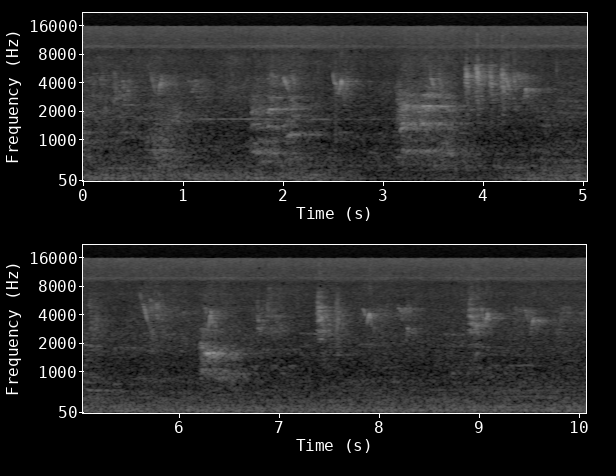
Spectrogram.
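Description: Small birds chirping in short, high calls throughout, over a low steady background hum. A few louder, lower calls stand out about two, three and a half, and six seconds in.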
